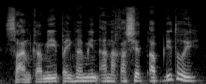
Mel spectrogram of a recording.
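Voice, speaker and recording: A man's voice: fairly high pitch, fast, lightly acted. A young man playing a polite, earnest boyfriend in an Ilocano audio drama, speaking a little hesitantly. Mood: friendly. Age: young adult.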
